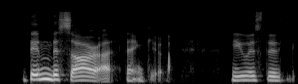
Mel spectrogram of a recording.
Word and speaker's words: Bimbisara: was the son of King Bim basari um that's not the proper pronunciation hold on uh bimbisara thank you he was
